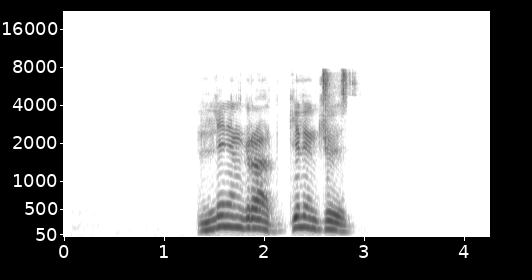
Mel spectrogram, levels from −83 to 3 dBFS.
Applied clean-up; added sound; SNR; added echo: neural mask model DeepFilterNet 3.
